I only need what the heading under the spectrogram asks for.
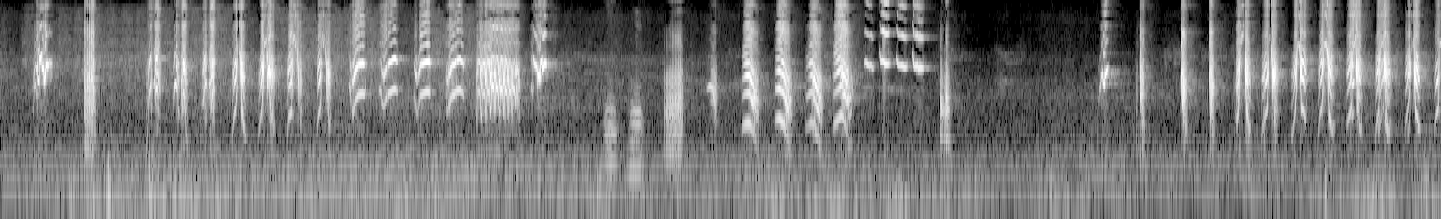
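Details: Black-winged myna song played to encourage captive mynas and other starlings to sing: dense, harsh squawks and chattering notes in quick irregular series, with a short pause before more loud raspy calls.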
